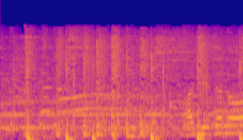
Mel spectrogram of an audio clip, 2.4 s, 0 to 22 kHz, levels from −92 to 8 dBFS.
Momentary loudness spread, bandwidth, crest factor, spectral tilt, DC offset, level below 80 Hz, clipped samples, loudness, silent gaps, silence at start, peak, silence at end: 3 LU; 11 kHz; 16 dB; -4 dB/octave; under 0.1%; -26 dBFS; under 0.1%; -17 LUFS; none; 0 s; 0 dBFS; 0 s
